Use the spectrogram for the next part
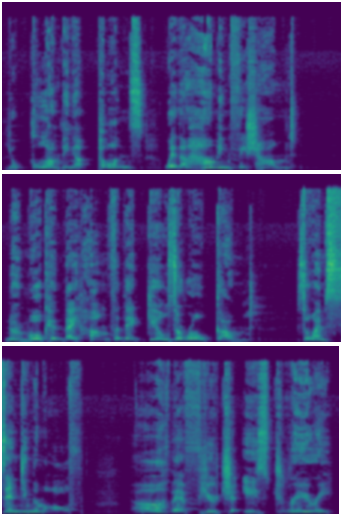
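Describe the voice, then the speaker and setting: A woman's voice: high voice, animated, takes it slowly, a little mellow, slightly rough, pitched above the performer's own voice, heavily acted. A woman voicing an indignant male storybook creature who scolds in emphatic rhyme to defend nature. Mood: aggrieved. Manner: emphatic, rhyming accusations.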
